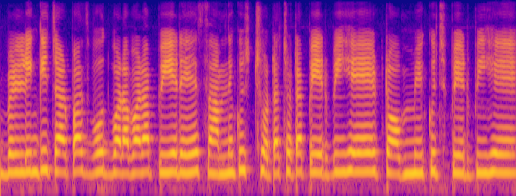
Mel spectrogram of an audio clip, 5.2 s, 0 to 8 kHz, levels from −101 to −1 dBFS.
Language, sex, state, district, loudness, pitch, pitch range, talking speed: Hindi, female, Bihar, Begusarai, -17 LUFS, 255 Hz, 245-260 Hz, 230 wpm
